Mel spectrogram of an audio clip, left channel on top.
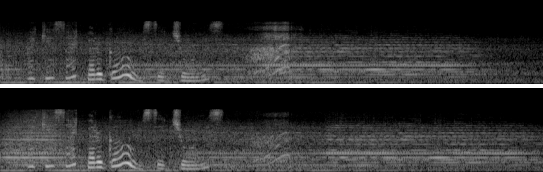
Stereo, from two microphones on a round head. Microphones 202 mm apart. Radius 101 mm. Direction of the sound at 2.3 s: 80° left.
